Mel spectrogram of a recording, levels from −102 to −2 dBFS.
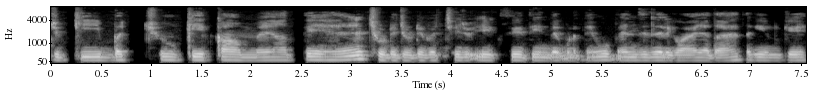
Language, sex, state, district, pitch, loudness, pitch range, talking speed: Hindi, male, Uttar Pradesh, Etah, 115 Hz, -29 LUFS, 115-120 Hz, 205 wpm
